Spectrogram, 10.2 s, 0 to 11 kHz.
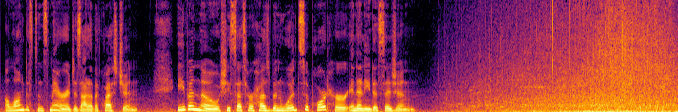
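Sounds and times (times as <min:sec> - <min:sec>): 
speech: 0:00.0 - 0:06.3
heavy rain falling in Pune India: 0:06.5 - 0:10.1.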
